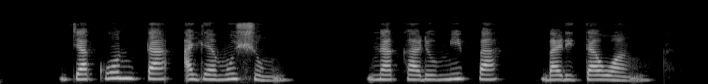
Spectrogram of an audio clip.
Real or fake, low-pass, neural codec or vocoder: fake; 7.2 kHz; codec, 16 kHz, 16 kbps, FunCodec, trained on LibriTTS, 50 frames a second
